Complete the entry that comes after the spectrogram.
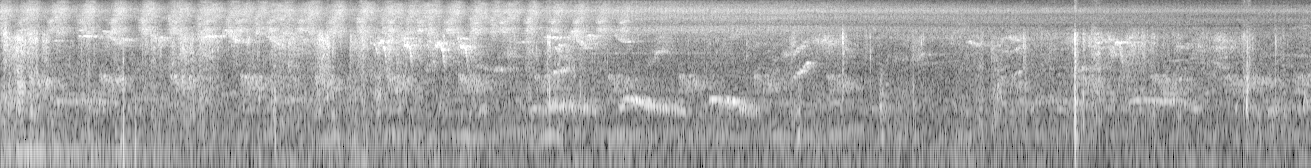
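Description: Birds chirping over and over, with a few sharp clicks, the loudest about eleven seconds in.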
